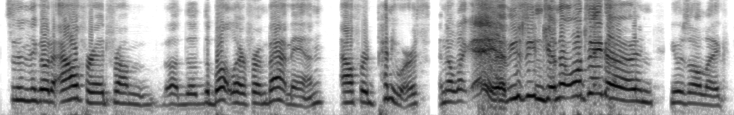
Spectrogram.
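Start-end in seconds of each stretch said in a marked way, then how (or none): 4.7-6.4 high, loud put-on hail; mock calling out. Vampires hail the butler about Jenna, loud mock call. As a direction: call out loudly in an acted voice.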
